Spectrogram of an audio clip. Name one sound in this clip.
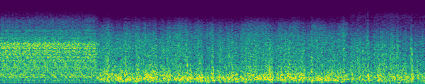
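Wind and road noise roar steadily from a moving vehicle.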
